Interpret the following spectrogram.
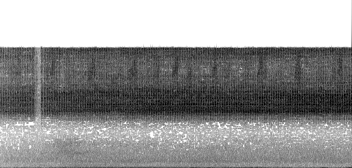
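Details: Loud grasshopper singing at night from a bush beside a road at the city edge of Tallinn, phone recording: a steady, unbroken high-pitched shimmering buzz that never pauses, over a low rumble of distant traffic.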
